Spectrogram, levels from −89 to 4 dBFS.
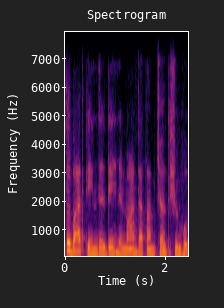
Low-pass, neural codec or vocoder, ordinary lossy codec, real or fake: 7.2 kHz; codec, 16 kHz, 1 kbps, FunCodec, trained on LibriTTS, 50 frames a second; Opus, 16 kbps; fake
